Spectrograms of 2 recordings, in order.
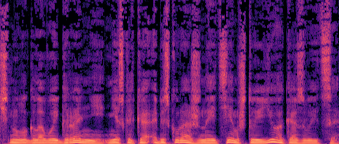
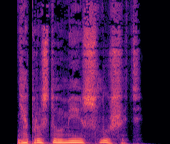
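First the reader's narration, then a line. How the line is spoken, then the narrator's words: Very soft male reply. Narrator (Russian): очень мягко ответил мужчина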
